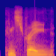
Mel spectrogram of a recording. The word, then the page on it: constrain: American English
